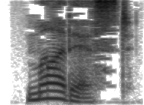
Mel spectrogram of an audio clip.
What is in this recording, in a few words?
"Modest", English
